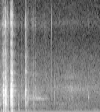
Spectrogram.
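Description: Short plastic clicks of a DVD being pried off the centre hub of its plastic case, three clicks within the first half second.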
